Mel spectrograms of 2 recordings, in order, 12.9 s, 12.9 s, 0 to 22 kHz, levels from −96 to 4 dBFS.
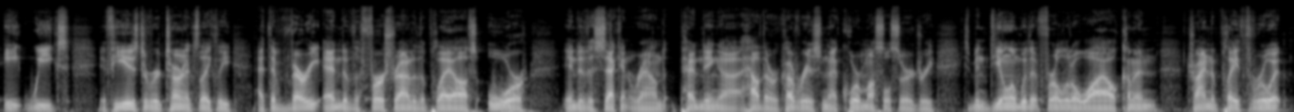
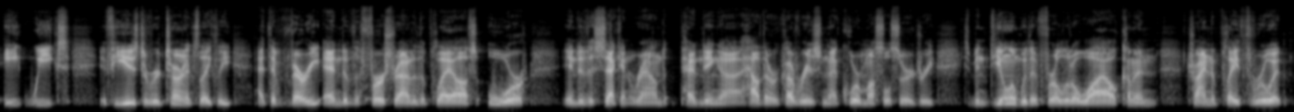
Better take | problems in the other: first | thin; very; fading below 300 Hz

